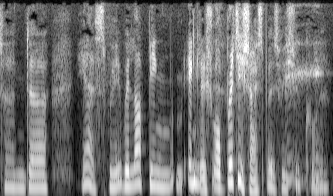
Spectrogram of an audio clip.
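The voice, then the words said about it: Posh English accent. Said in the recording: “I love her accent ... the English accent ... You sound like the Queen ... a sort of a London accent”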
